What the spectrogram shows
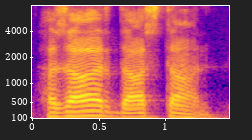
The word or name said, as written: Hazaar-dastaan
